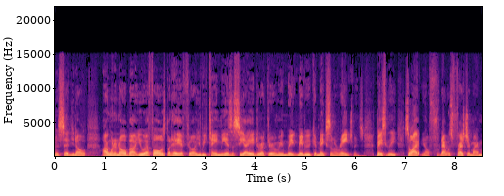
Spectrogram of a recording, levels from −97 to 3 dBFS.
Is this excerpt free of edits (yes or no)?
no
